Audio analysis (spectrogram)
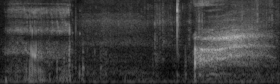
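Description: Someone slurps coffee: a few short, breathy sips give way to a loud, drawn-out airy slurp that hisses steadily for the final second.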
